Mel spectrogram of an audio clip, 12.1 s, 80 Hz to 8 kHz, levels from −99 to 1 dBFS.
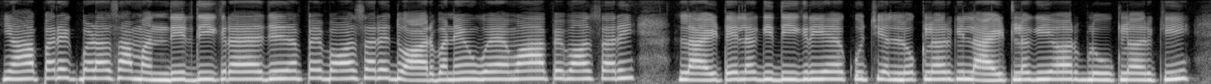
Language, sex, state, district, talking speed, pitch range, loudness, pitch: Hindi, female, Andhra Pradesh, Chittoor, 185 wpm, 240-275 Hz, -16 LUFS, 255 Hz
